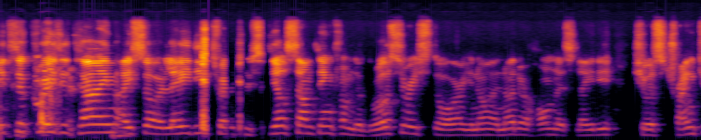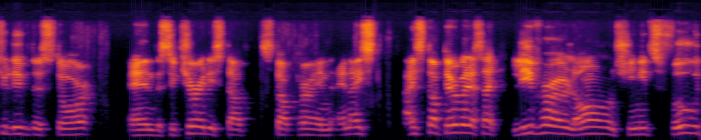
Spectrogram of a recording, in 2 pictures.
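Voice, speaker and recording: A man with a high pitch, ordinary pitch variation and a fairly quick pace. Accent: strong French. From France. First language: French. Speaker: stand-up comedian. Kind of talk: stand-up.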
